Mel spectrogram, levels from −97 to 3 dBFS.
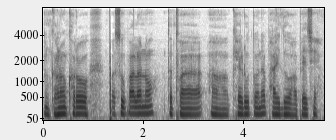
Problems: none marked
